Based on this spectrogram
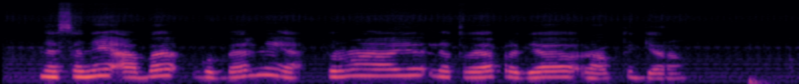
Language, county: Lithuanian, Kaunas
